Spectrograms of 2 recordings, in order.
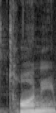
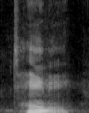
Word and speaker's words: Taney: First of all, I appreciate the fact that the representative from Illinois and I share the Taney versus Tawney problem. In Philadelphia, we say Taney.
